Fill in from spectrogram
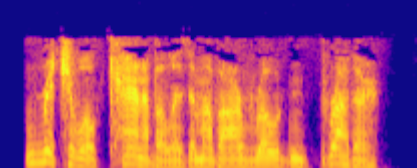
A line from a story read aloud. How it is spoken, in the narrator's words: she scoffed as she ate her shred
